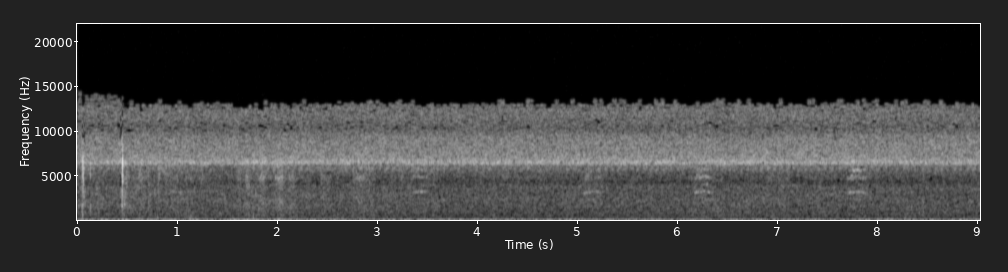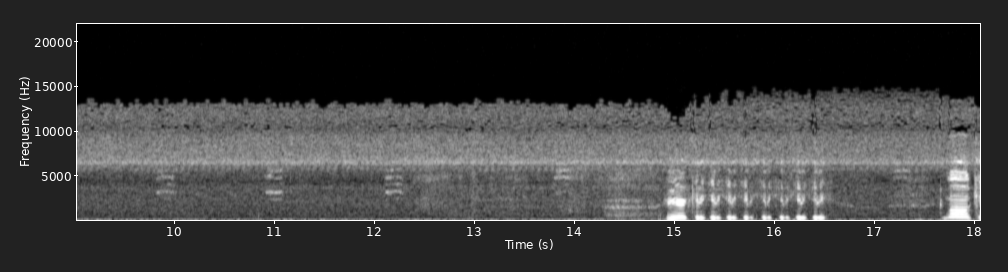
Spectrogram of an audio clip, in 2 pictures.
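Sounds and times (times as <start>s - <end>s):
steady high hiss: 0.0s - 18.0s
small bird chirping: 3.3s - 3.6s, 5.0s - 5.4s, 6.1s - 6.5s, 7.5s - 8.0s, 9.7s - 11.2s, 12.0s - 12.4s, 13.7s - 14.2s.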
